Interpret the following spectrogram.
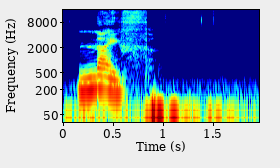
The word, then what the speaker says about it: knife: إذا جاء حرف الكي يليه حرف الإن فإن حرف الكي لا يلفظ. حرف الكي لا يلفظ. Knife, knife.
